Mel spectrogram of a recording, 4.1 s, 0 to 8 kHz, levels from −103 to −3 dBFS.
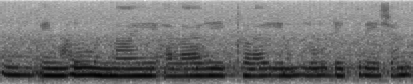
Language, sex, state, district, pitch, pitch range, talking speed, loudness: Telugu, female, Andhra Pradesh, Sri Satya Sai, 215 Hz, 210-225 Hz, 100 wpm, -12 LUFS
